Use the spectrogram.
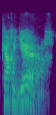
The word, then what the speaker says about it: Carriere: your name is Jennifer carrier Jennifer so what did you say Jennifer rhymes with derriere I tell people that's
